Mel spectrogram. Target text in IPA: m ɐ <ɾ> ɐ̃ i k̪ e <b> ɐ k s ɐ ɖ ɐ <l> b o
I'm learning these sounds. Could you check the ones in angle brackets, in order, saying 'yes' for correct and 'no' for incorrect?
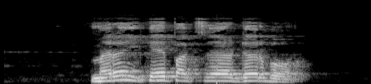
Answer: yes, no, no

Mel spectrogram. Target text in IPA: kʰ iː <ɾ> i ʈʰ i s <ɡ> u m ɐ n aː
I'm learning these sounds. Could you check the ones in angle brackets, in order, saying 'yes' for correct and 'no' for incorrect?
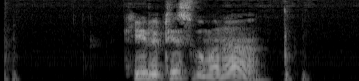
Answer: no, yes

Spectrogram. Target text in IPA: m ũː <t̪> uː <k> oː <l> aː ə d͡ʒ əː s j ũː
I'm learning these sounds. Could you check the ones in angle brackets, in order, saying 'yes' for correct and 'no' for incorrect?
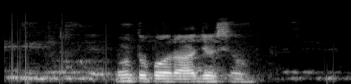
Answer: yes, no, no

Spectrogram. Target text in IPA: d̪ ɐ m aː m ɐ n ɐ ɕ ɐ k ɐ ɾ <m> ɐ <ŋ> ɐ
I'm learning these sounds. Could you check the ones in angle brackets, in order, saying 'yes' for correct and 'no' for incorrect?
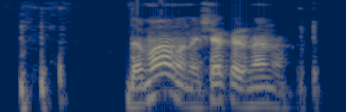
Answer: no, no

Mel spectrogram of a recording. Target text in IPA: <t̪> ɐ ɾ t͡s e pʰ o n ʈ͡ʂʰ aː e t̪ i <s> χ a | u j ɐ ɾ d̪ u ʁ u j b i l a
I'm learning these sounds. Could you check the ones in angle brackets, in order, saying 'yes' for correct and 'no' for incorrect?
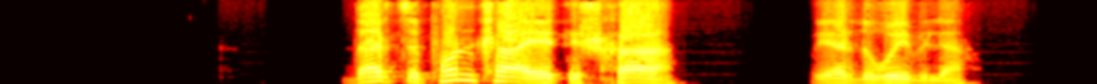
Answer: no, no

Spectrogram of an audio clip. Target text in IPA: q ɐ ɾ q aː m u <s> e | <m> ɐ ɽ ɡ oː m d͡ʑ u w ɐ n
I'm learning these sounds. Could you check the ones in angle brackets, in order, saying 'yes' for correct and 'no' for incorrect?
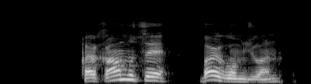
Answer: no, no

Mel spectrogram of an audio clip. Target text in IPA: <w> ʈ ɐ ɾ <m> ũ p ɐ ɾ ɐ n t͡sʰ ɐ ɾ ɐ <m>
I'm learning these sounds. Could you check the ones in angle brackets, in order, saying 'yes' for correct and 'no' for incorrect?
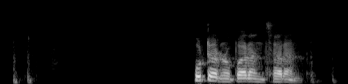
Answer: no, no, no

